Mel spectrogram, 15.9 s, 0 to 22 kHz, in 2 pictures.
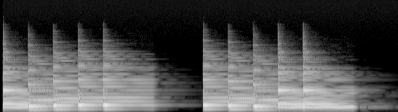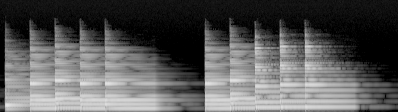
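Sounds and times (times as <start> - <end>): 
guitar playing walk-up and walk-down scales: 0.1 - 3.4, 4.1 - 7.5, 8.1 - 15.5.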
